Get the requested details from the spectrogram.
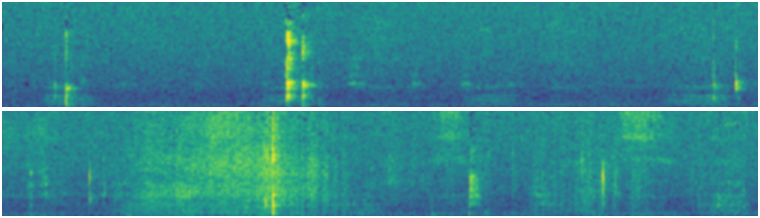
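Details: Baby hiccups, not relieved by burping, rubbing or patting and only stopped by nursing: quiet room with a few soft, abrupt catching sounds spaced irregularly.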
